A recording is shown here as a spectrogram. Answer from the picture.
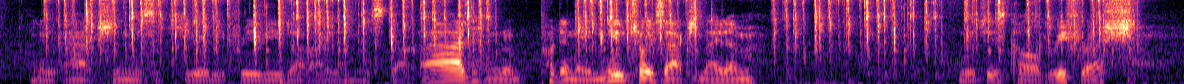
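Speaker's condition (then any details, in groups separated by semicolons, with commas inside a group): No condition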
